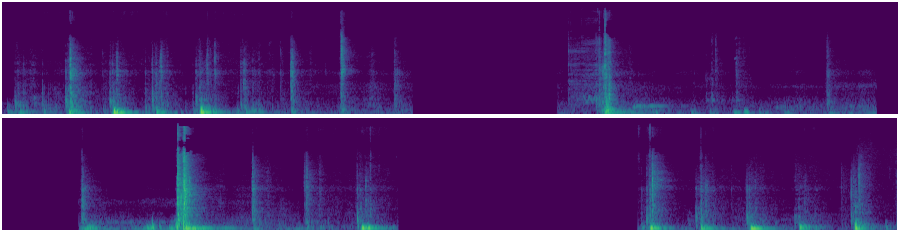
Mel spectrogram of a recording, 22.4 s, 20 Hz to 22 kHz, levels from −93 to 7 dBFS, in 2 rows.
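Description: The player ran out of downloaded audio three times in this recording of sounds, producing rebuffering stalls at 5.13 to 6.94 s, 10.93 to 12.16 s and 16.15 to 19.15 s. Each time playback halts into silence for 1.8 s, 1.2 s and 3.0 s respectively, then picks up at exactly the point where it stopped, so no material is skipped but about 6 s of dead air is added.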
